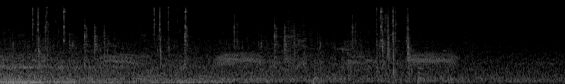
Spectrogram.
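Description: Metal lock picks scrape and click inside a lock.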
